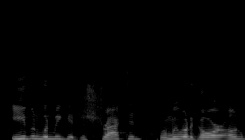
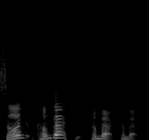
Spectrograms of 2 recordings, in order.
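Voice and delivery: calling son back; 5 semitones higher than usual. Retold or imitated. Dad calling son back on the road, raised call. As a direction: call out to a kid running ahead. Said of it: "I say".

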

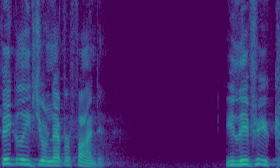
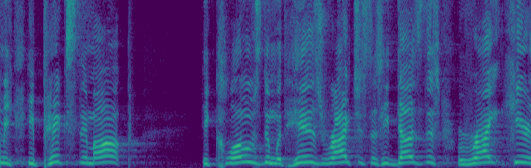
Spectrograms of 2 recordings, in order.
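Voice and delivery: full-force preaching; 7 semitones higher than usual. Acted. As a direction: drive the gospel point home. Preaches the gospel climax.

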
